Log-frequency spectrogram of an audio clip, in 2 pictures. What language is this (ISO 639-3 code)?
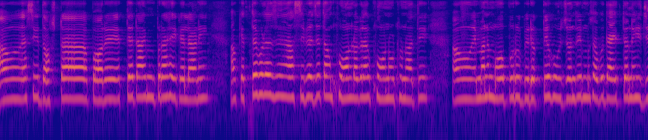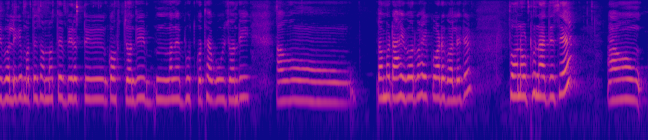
ori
